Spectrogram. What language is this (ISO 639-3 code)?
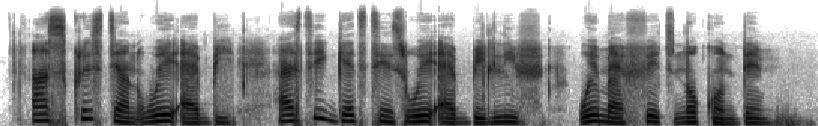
pcm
